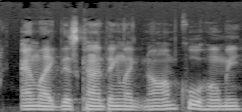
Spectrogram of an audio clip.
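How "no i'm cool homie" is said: fake Los Angeles gangster voice. Retelling a movie character's line while criticizing it: imitating Diablo's LA gangbanger accent. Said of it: "You don't have to act that L A gangbanger".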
